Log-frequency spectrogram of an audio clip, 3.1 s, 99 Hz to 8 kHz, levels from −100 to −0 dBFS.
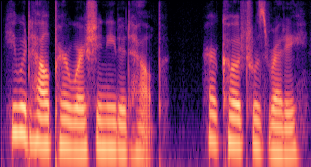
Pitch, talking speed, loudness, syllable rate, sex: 170 Hz, 230 wpm, -18 LUFS, 5.7 syllables/s, female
